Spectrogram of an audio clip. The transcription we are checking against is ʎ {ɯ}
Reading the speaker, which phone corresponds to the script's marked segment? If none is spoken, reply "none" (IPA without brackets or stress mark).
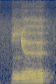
ɯ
